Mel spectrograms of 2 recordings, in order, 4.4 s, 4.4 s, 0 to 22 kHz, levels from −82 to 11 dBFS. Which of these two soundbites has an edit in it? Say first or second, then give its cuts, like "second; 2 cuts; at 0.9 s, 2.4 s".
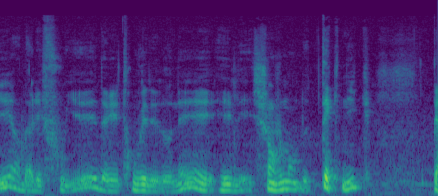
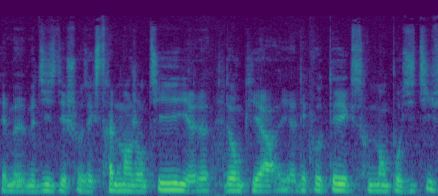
second; 1 cut; at 2.2 s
